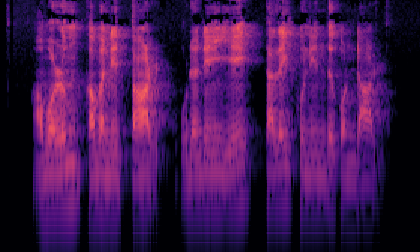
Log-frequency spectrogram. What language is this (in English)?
Tamil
